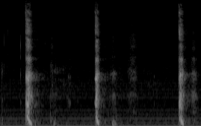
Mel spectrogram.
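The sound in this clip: A voice imitating a desperate gasp for air during a sermon about hell. Three sharp, strained gasps come at even intervals about one and a half seconds apart, each short and harsh, with near silence between them.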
